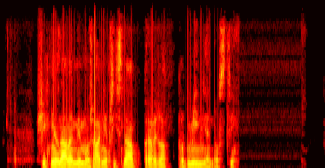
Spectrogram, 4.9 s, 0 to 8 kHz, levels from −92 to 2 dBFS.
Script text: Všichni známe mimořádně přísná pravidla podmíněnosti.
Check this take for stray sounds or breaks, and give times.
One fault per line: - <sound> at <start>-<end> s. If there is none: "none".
none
